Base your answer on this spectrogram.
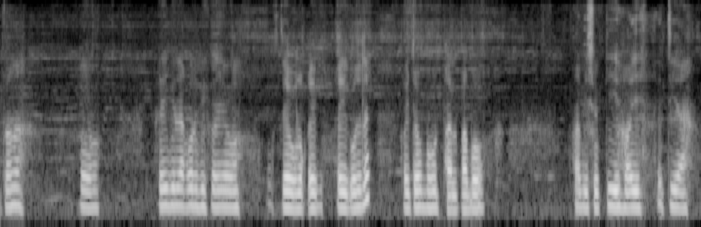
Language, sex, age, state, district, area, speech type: Assamese, female, 45-60, Assam, Udalguri, rural, spontaneous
